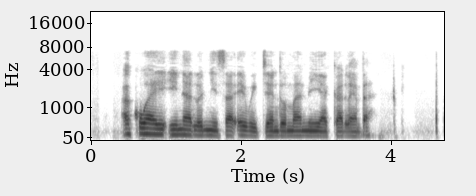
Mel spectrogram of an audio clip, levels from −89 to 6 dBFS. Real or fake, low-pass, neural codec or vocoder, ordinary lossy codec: fake; 7.2 kHz; codec, 16 kHz, 1.1 kbps, Voila-Tokenizer; none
